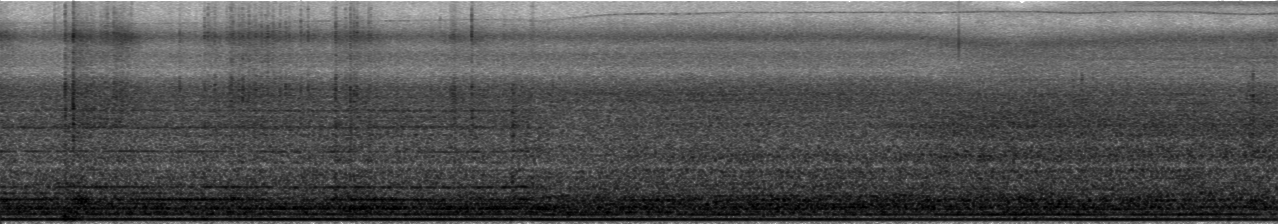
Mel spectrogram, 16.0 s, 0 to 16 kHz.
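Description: Hitachi Zaxis 200-5G excavator's diesel engine running steadily, a constant low drone with a slight change in the low hum about six and a half seconds in.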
